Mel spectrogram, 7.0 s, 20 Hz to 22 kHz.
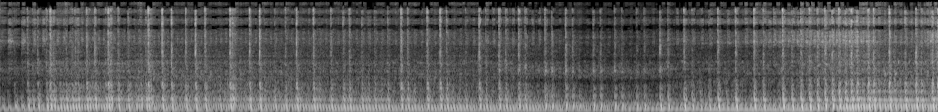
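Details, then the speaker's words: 27-year-old two-stroke snowmobile (Mountain Cat) after coil replacement, running on one cylinder: uneven lumpy clatter surging and sagging under throttle; owner suspects fuel delivery or float issue, spark and fuel pump checked. "you see that one that one seems like it's running but this one on the other hand just seems like it's freaking just it's got a"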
